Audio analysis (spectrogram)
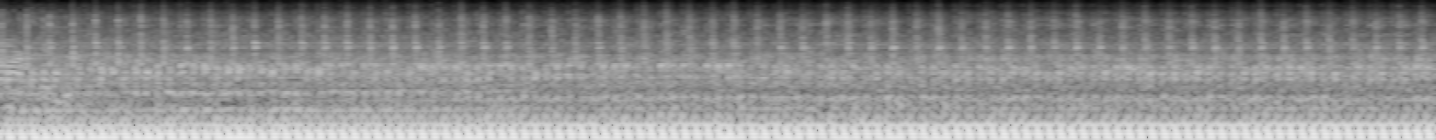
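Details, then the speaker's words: Polaris RZR engine, freshly built, previously locked up and freed, oil drained and filled with Lucas oil: rough idle with hard regular metallic knocking two to three a second, still has oil pressure; owner suspects rod bearings seized to crank; engine later stops. "Oh, it's idling. Doesn't sound good."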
